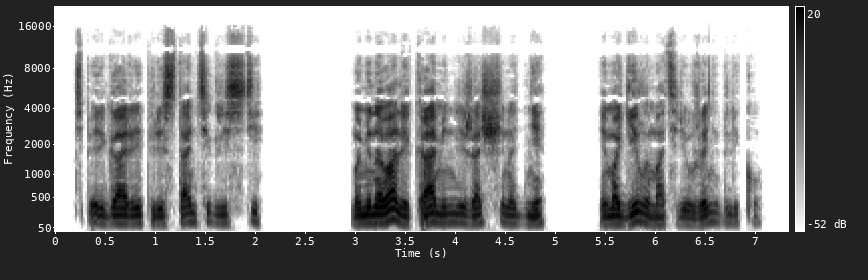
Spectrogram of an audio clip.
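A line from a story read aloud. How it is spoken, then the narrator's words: Whispered. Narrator (Russian): прошептала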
